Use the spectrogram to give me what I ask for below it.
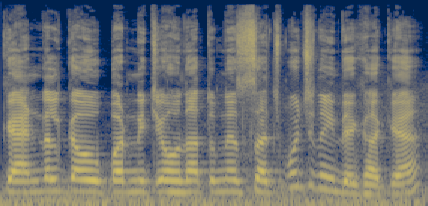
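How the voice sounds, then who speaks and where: A man's voice: high voice, fairly quick, a little hiss or hum, lightly acted. A man doing a cowardly jittery uncle. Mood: panicky. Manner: nervous, rambling, voice jumps up in panic. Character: cowardly jittery middle-aged uncle, clingy, comic. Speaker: fearful uncle in a comedy film. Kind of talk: Hindi film dubbing.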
